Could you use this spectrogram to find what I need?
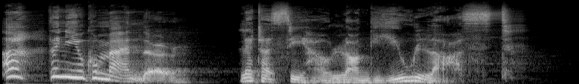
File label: Female Broker New Game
